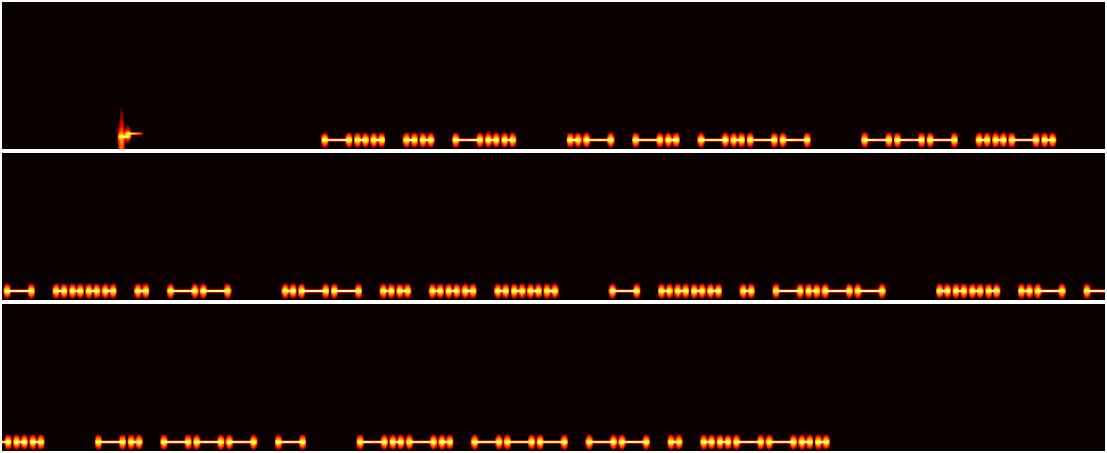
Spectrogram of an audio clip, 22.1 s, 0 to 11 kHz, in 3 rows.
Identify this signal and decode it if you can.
Morse code, heard as a keyed tone, about 22 wpm, 700 Hz. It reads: DID ANY OF THEM WISH THEY HAD NOT COME?
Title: Sentences from Top 1600 Words 22wpm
